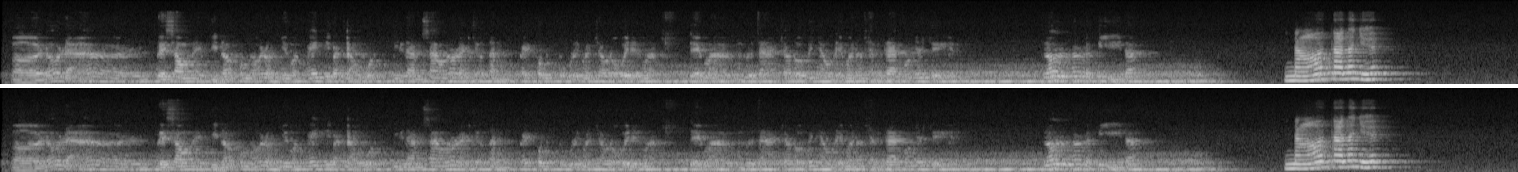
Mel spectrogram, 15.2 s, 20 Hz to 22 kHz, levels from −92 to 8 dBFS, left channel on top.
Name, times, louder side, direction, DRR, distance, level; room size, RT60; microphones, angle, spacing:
voice 1, 0.1-6.6 6.9-9.6 10.4-11.4, left 2 dB, 85° left, 5 dB, 1.5 m, -27 dB
sound 1, 0.7-12.0, right 1 dB, 55° left, 2.5 m, -28 dB
voice 2, 12.8-13.8, equal, 10° left, 5 dB, 0.5 m, -18 dB
10.0 x 8.5 x 4.7 m, 0.89 s
head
